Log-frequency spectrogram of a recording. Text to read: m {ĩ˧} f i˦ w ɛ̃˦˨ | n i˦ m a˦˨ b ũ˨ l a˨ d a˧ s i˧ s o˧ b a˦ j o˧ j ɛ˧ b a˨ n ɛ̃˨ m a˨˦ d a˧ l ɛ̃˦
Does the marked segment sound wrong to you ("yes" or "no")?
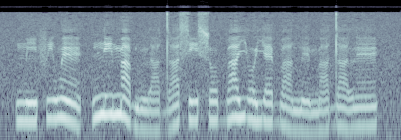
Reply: no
